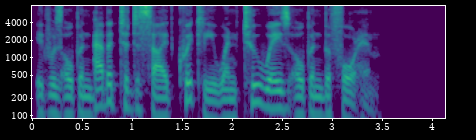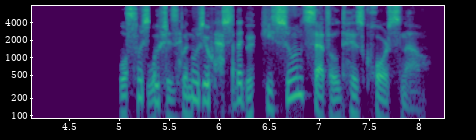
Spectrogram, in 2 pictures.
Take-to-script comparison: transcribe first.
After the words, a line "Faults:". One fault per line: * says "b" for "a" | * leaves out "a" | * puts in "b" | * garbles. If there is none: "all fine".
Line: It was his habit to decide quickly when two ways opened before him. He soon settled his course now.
It was opened habit to decide quickly when two ways opened before him. [garbled] He soon settled his course now.
Faults:
* says "opened" for "his"
* garbles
